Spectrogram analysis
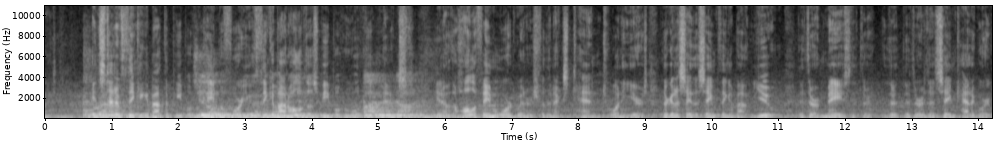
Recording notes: Franchise Leaders at IFA 2024 Part 1. Live at IFA 2024.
